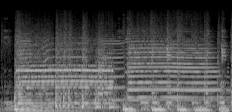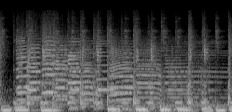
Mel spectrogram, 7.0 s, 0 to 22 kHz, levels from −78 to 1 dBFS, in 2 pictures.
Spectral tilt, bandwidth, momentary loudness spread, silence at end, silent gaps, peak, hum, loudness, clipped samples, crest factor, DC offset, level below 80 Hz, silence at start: -5 dB/octave; 15.5 kHz; 5 LU; 0 s; none; -8 dBFS; none; -23 LUFS; under 0.1%; 14 dB; under 0.1%; -32 dBFS; 0 s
